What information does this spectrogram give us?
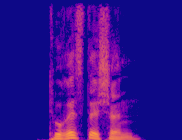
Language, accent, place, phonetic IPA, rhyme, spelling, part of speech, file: German, Germany, Berlin, [tuˈʁɪstɪʃn̩], -ɪstɪʃn̩, touristischen, adjective, De-touristischen.ogg
- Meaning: inflection of touristisch: 1. strong genitive masculine/neuter singular 2. weak/mixed genitive/dative all-gender singular 3. strong/weak/mixed accusative masculine singular 4. strong dative plural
